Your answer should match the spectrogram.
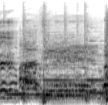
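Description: Gospel singing: a man's lead voice through a microphone and PA, with other voices singing in harmony.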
